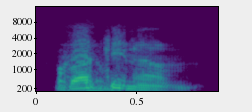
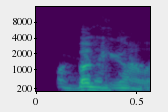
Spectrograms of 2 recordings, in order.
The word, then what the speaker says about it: Buckingham: Buckingham. Yeah. Buckingham.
